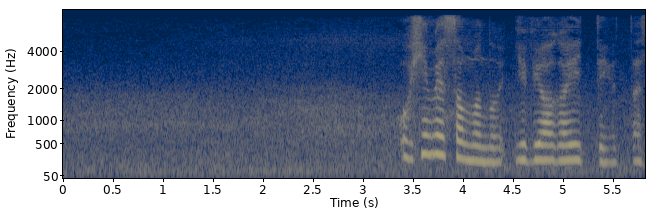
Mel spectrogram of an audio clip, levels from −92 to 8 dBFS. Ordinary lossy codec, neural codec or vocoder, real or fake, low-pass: MP3, 64 kbps; vocoder, 44.1 kHz, 128 mel bands every 256 samples, BigVGAN v2; fake; 7.2 kHz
